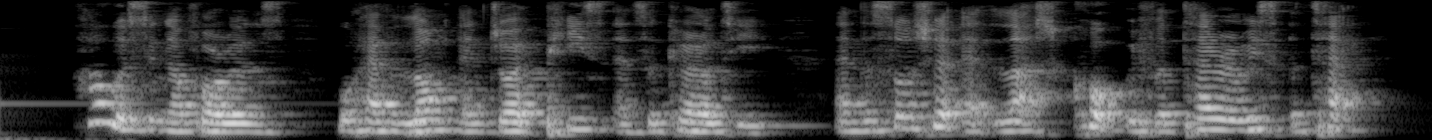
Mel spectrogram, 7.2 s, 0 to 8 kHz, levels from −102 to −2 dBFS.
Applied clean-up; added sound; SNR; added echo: classical method WPE with log-MMSE.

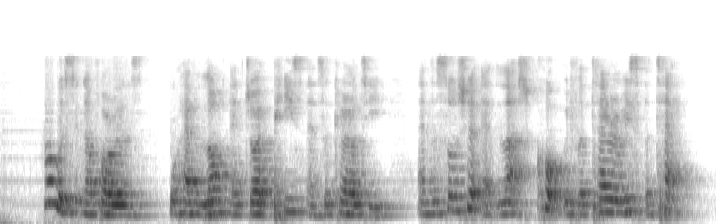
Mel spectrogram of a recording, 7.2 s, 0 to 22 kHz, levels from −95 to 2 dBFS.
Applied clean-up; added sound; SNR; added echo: neural separator model SepFormer DNS4.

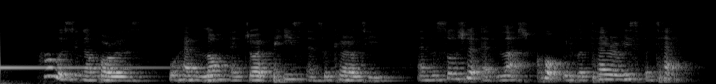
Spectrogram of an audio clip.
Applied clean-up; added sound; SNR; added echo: none; Keyboard (musical); 12 dB; reverberation time 0.6 s.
